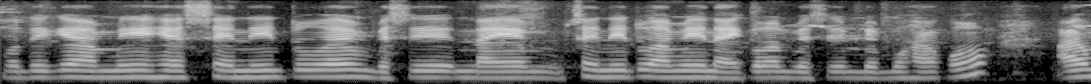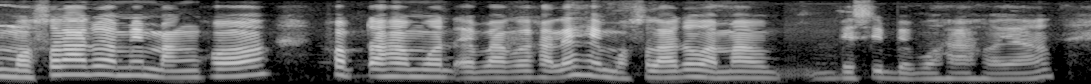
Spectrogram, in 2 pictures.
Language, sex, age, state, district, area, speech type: Assamese, female, 60+, Assam, Morigaon, rural, spontaneous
